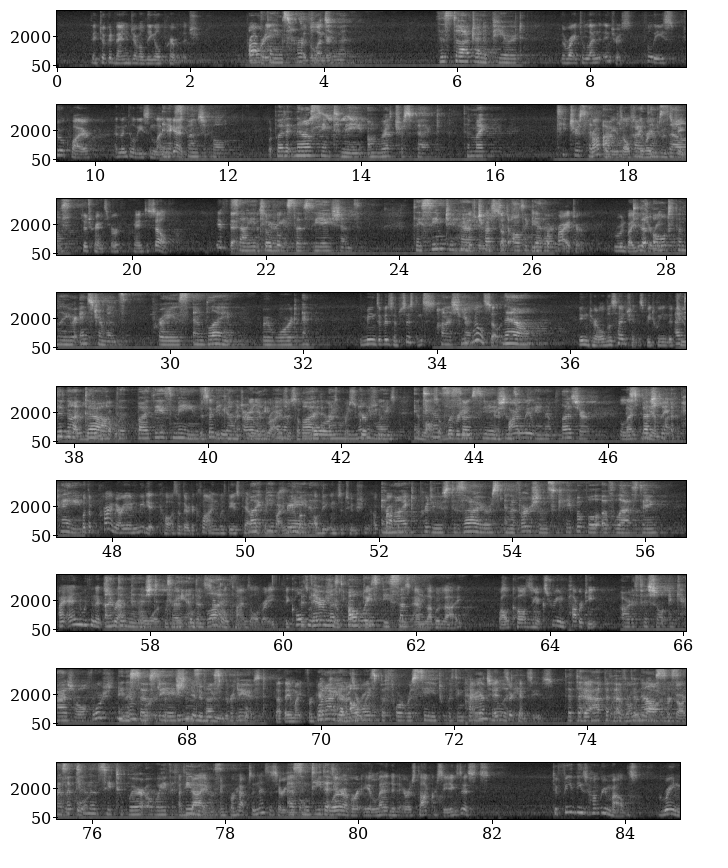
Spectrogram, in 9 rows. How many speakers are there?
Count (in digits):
2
